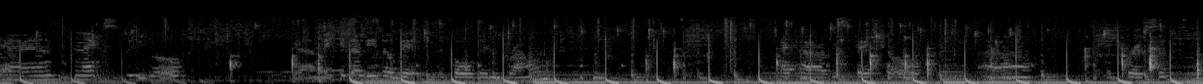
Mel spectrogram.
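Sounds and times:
music with deep drum beat: 0.0 - 1.8, 2.9 - 12.0
food sizzling in oil: 0.0 - 12.0
wooden spatula stirring in pan: 0.0 - 12.0.

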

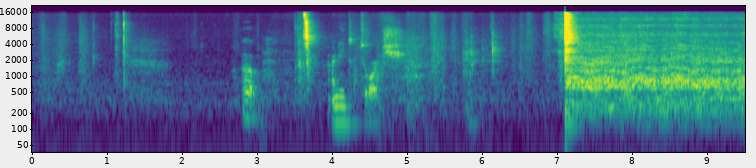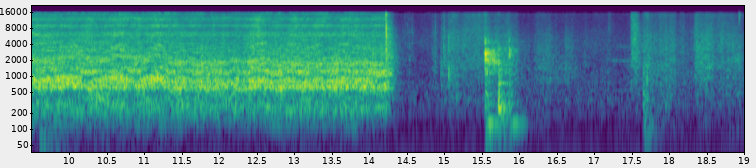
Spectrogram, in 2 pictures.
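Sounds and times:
gas torch hissing: 7.0 - 14.4
gas torch igniter click: 7.0 - 14.4.

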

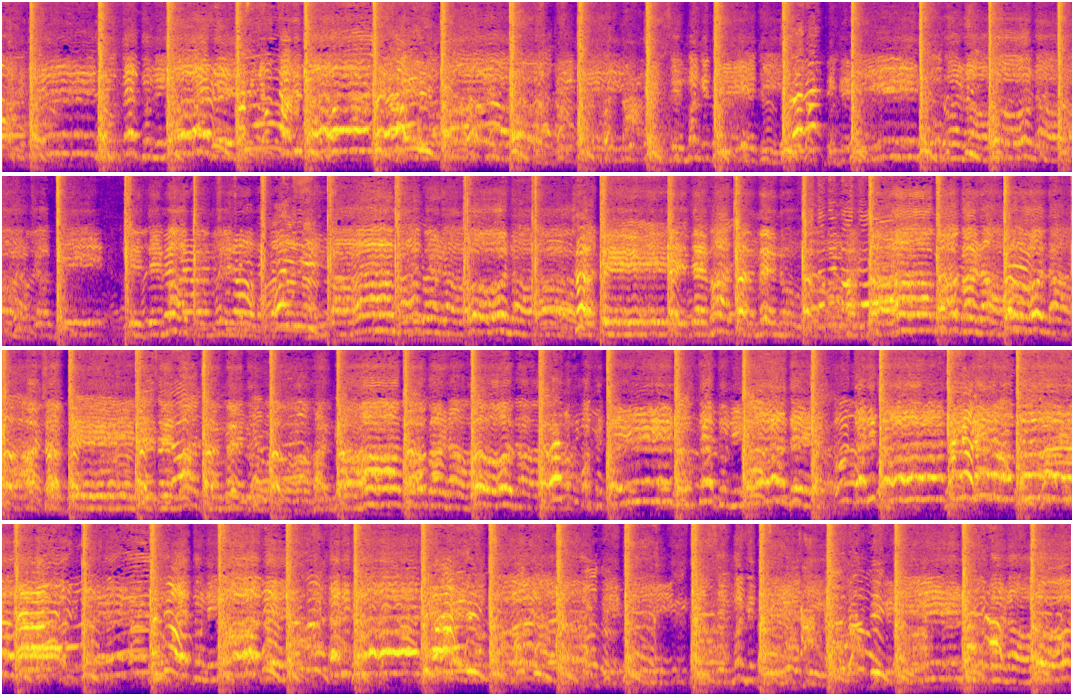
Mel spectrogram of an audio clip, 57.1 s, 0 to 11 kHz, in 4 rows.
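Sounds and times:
crowd of men chanting: 0.0 - 57.0
hands beating chests: 0.2 - 14.4, 24.9 - 28.8, 34.8 - 36.9, 37.5 - 44.2, 44.8 - 56.9.

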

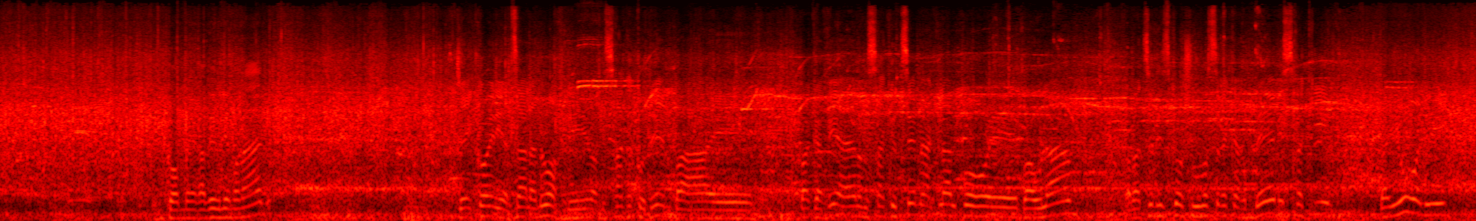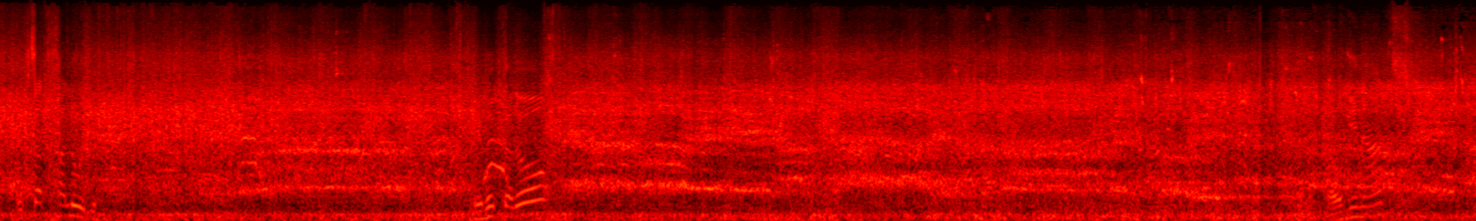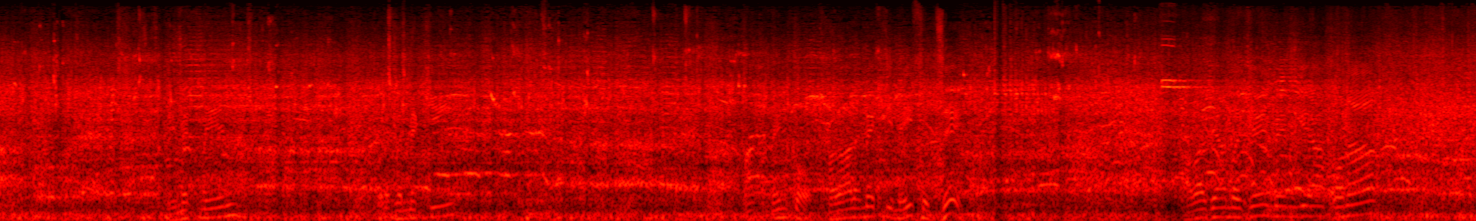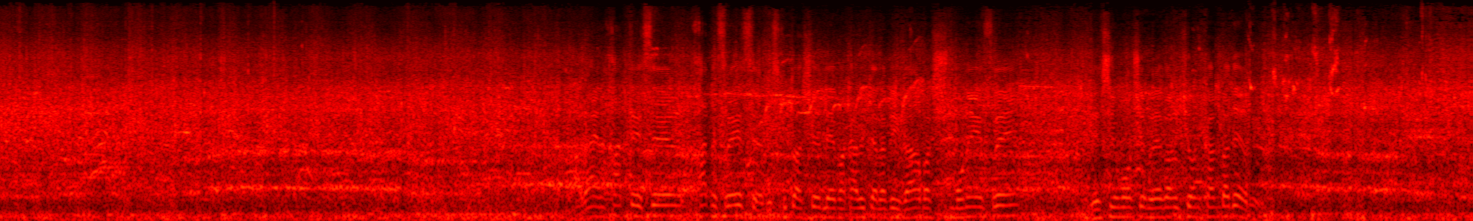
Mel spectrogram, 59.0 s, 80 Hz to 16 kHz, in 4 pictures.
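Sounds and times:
arena crowd noise: 0.0 - 59.0.

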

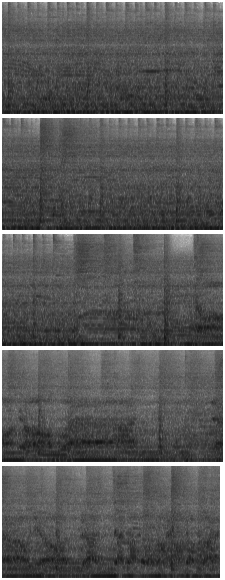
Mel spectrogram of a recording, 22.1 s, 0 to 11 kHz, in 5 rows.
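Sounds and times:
fast drumming: 0.0 - 22.0
heavy metal band playing: 0.0 - 22.0
vocalist singing: 12.7 - 22.0.

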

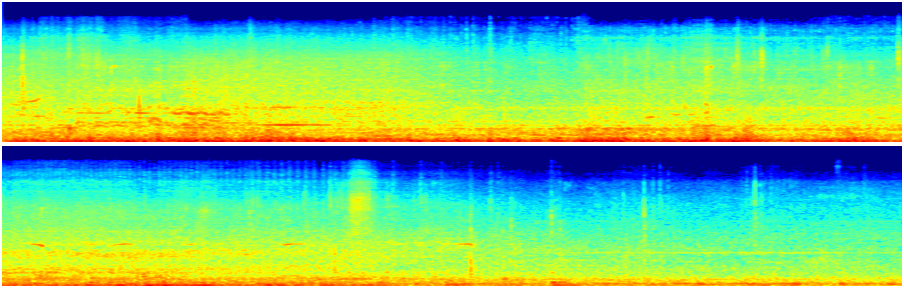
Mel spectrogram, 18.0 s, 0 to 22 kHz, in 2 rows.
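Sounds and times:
wind rumbling on microphone: 0.0 - 18.0.

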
